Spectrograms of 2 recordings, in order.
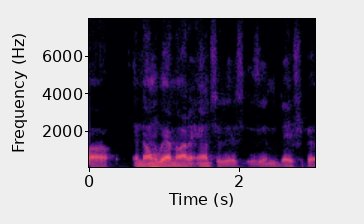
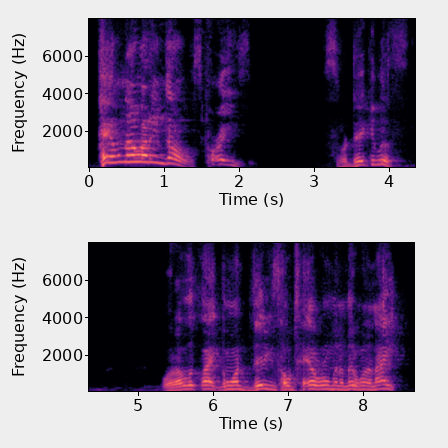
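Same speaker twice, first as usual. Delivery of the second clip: very high, loud, swooping put-on voice; 5 dB louder than usual. Asked whether he went, the speaker answers in an impression: Dave Chappelle voice. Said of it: "in the Dave Chappelle voice".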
